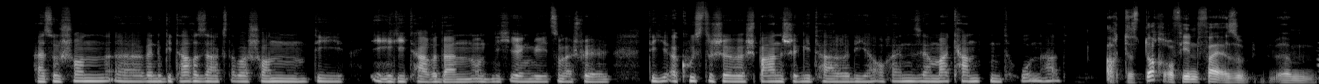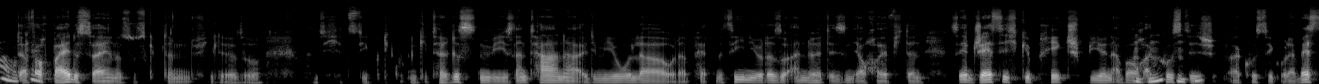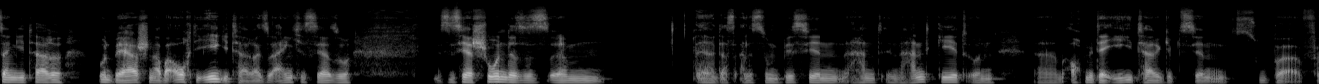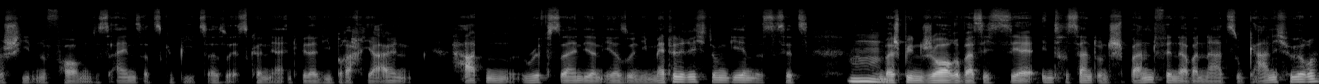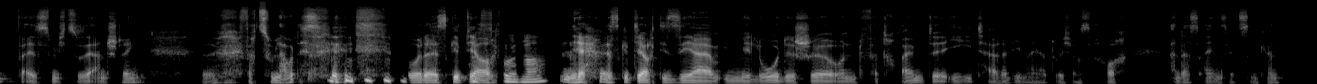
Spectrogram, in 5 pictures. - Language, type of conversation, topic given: German, podcast, Wer oder was hat deinen Musikgeschmack geprägt?
- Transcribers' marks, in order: giggle; laughing while speaking: "einfach zu laut ist"; chuckle; laughing while speaking: "ja"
